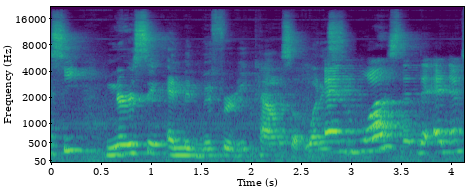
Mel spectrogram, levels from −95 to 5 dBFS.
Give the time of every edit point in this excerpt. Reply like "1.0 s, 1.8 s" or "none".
2.6 s

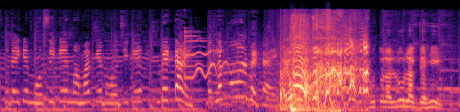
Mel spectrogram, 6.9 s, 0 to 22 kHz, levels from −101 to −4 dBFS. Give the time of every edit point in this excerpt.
5.6 s

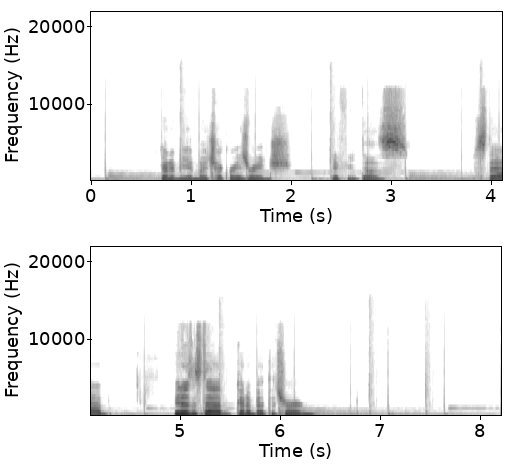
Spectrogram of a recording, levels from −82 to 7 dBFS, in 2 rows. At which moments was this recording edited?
none

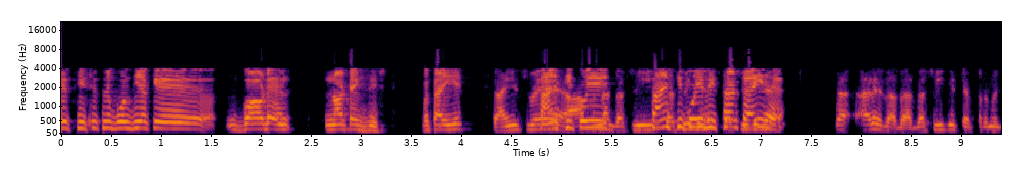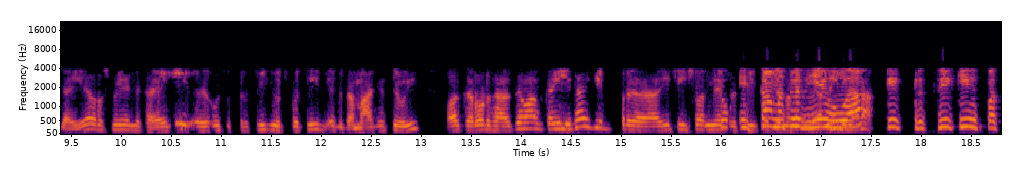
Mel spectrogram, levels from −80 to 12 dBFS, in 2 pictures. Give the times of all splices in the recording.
none

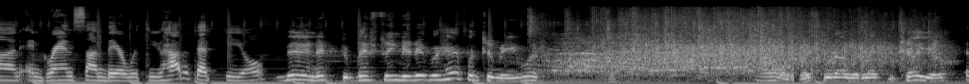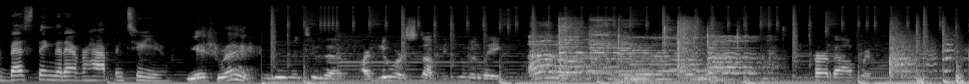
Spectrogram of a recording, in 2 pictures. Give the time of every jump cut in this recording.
12.3 s

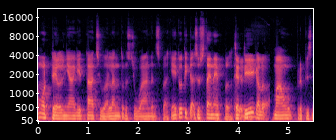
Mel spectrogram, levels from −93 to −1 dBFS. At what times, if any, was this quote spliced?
3.9 s

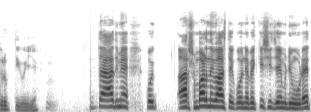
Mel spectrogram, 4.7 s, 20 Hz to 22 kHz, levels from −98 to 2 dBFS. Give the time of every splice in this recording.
1.4 s

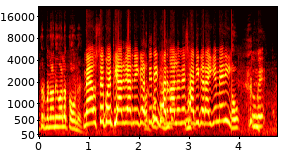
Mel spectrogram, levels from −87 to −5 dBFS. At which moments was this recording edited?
3.8 s

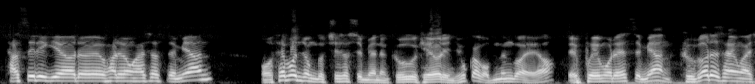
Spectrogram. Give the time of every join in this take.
none

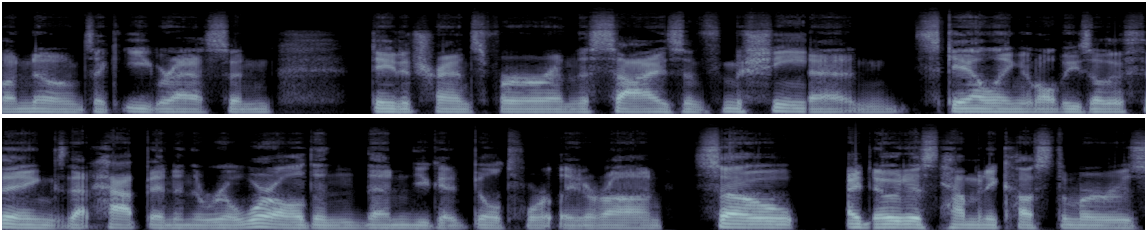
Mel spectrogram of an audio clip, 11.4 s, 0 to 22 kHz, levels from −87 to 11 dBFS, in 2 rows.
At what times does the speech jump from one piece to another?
4.0 s, 9.1 s, 10.2 s

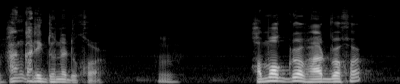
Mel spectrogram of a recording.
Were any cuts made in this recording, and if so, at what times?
none

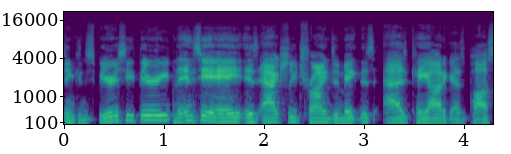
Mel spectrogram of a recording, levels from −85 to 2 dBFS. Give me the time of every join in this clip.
1.1 s

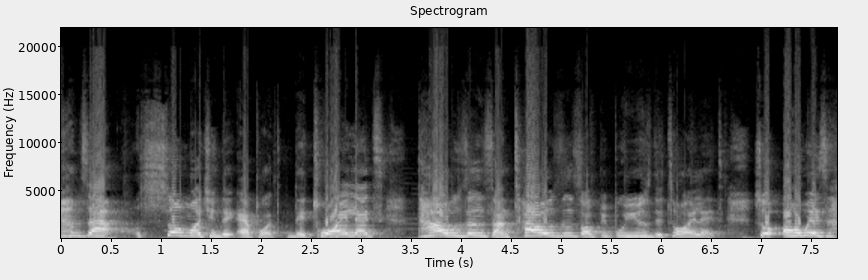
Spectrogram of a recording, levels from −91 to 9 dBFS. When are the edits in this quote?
none

